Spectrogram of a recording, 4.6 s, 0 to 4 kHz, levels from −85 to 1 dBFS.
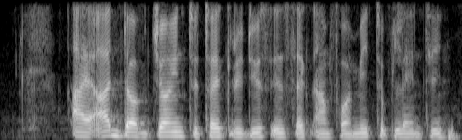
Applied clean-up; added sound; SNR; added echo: none; none; none; none.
